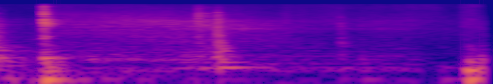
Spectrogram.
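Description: Wooden interior door being opened: two sharp clicks from the latch and handle, the first about a quarter second in and the second about a second later.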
